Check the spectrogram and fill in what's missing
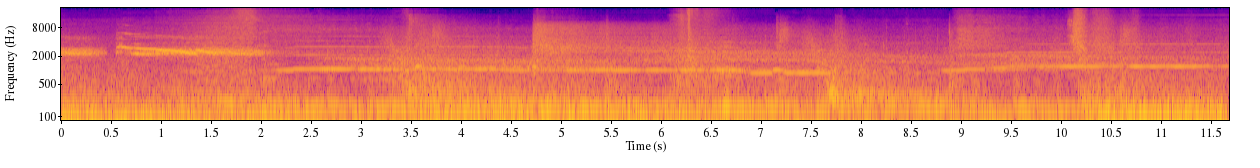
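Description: A giant bird's dramatic squawking effect from a mythological TV drama, loud shrill cries over booming rumbles and crashing swells of a dense soundtrack, continuous and close.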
